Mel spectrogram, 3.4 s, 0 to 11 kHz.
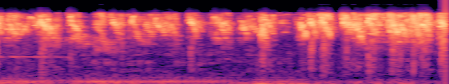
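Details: A crowd of Eurasian tree sparrows descends together onto a Japanese garden at dusk on 22 July to feed. Quick, sharp, high-pitched chirps tumble over one another in bursts about three per second, with a faint low rumble underneath.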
